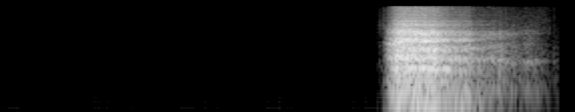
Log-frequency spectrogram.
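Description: Silence, then about one and a half seconds in a person's short, breathy sigh that fades away.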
